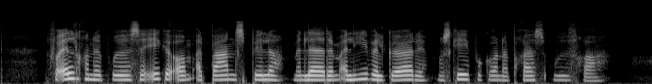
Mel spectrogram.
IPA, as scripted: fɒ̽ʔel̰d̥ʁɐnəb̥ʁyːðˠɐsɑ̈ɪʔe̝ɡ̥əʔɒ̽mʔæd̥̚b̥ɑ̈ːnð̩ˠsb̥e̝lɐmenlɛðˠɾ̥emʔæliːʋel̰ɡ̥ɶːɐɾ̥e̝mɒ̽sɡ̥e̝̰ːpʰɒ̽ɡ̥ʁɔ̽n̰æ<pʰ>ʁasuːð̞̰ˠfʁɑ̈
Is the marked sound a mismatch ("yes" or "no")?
no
